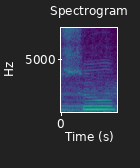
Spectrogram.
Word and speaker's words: Sault: hòn đảo Đầu tiên, tôi nghĩ nó được phát âm là "Sault" parkway dài nhưng tôi đã tìm kiếm trên Google và mọi người nói rằng bạn cần phát âm "sue" parkway dài Ngay cả người Canada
